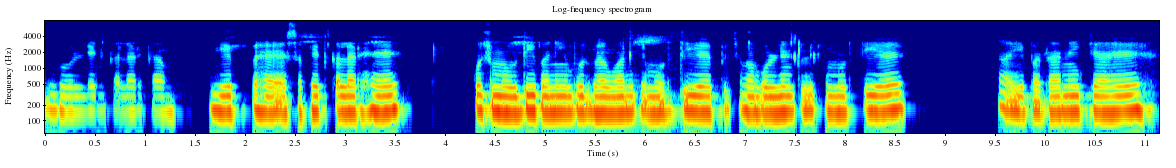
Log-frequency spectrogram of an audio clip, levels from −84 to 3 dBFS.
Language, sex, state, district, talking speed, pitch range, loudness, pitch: Hindi, male, Uttar Pradesh, Gorakhpur, 140 wpm, 145-155 Hz, -19 LUFS, 150 Hz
